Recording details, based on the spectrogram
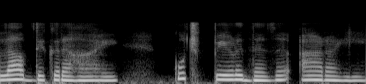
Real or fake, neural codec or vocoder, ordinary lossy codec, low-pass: fake; codec, 16 kHz, about 1 kbps, DyCAST, with the encoder's durations; AAC, 32 kbps; 7.2 kHz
